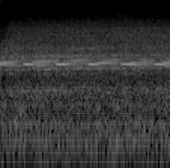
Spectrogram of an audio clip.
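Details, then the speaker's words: Newell Coach front curb slide room extending after its seal vacuums: even, steady whirr over the generator's drone with no clunks, grinding or straining. A couple of lock clicks come at the limit before the floor raises; normal operation. "and once the slide hits the limit you'll hear a couple clicking noises where the slides locks are going into place and then the floor will start to raise"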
